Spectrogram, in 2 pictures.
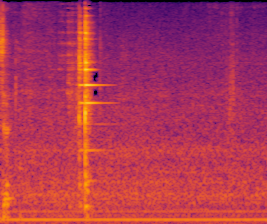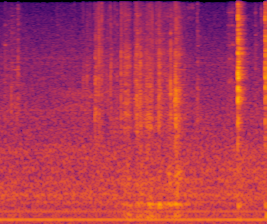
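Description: A knife and fork clink and scrape against a plate.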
